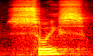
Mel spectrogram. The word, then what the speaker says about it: Seuss: pieces of trivia are he originally pronounced his last name sois or his voice not Seuss but he switched it because it ran with mother Goose and at the time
